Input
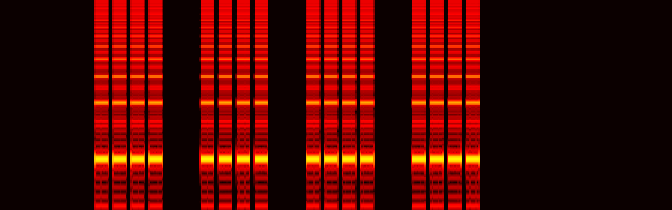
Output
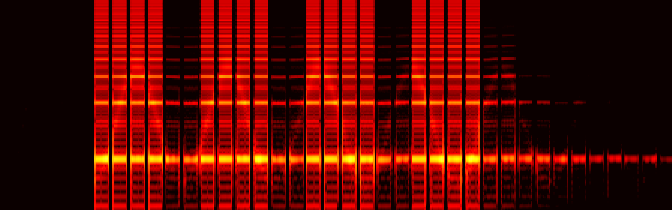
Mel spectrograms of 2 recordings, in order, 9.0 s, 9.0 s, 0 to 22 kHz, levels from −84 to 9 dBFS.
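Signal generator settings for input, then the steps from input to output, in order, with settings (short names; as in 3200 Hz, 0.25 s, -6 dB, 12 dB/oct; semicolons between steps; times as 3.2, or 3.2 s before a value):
beep pattern square 978 Hz, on 0.18 s, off 0.06 s, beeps 4, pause 0.51 s, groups 4, -17.5 dBFS
in parallel at -6 dB: wrapped overs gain 19.5 dB; on the sum: tape echo 0.472 s, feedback 59%, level -11.5 dB, low-pass 1200 Hz; LFO bell 0.82 Hz 550–5600 Hz +10 dB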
